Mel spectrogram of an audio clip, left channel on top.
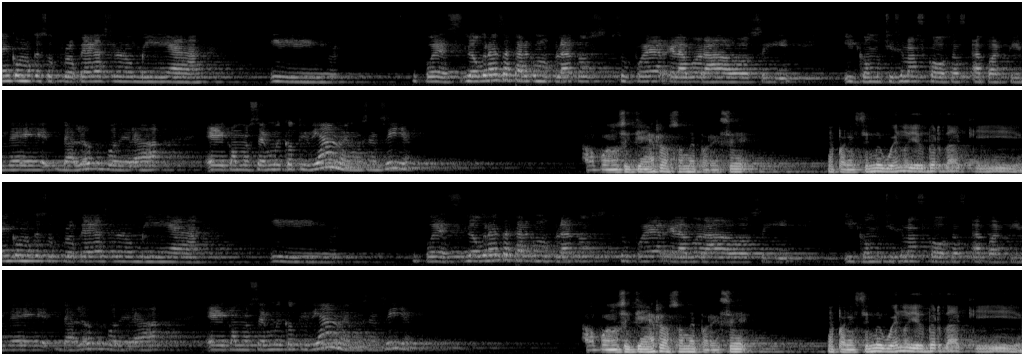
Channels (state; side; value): normal; both; correlation 0.79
